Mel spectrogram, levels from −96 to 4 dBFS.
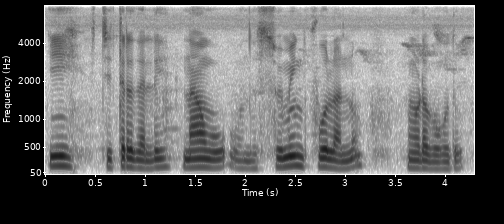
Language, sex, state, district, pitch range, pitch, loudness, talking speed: Kannada, male, Karnataka, Koppal, 135-155 Hz, 145 Hz, -17 LUFS, 110 wpm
